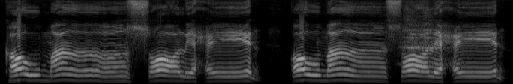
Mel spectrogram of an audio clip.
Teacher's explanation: Walaupun bunyi ng-nya tidak terlalu jelas juga. Jadi samar bunyi antara an dengan ng.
